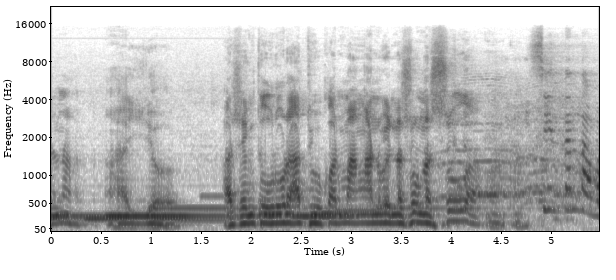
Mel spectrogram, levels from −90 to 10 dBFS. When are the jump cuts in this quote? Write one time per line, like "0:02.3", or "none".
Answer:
none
